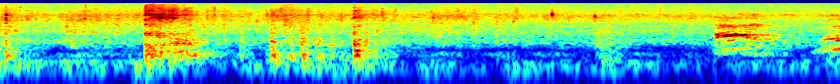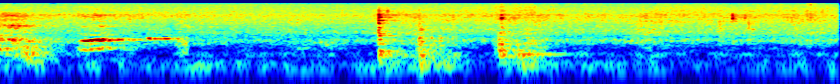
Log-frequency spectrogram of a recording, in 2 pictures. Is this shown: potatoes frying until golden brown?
yes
